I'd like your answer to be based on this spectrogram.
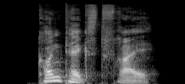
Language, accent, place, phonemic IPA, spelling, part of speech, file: German, Germany, Berlin, /ˈkɔntɛkstˌfʁaɪ̯/, kontextfrei, adjective, De-kontextfrei.ogg
- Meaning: context-free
